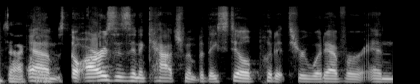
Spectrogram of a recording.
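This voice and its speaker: At a fairly quick pace, a woman speaks with a very deep, low pitch over a quiet background and a dry sound with no echo. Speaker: urban homesteader and content creator; content creator. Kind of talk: casual interview chat. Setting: video call livestream. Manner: halting, many fillers. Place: home room.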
